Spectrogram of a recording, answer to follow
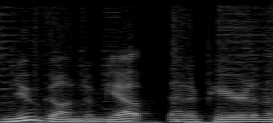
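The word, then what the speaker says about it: ν Gundam: And the RX-93 FFV Gundam, heavily based on the Amuro Ray's RX-93, pronounced New Gundam, yep, that appeared in the Mobile Suit Char's Counterattack film, debuted in Fukuoka's Mitsui Shopping Park.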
